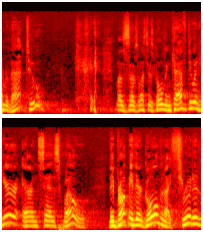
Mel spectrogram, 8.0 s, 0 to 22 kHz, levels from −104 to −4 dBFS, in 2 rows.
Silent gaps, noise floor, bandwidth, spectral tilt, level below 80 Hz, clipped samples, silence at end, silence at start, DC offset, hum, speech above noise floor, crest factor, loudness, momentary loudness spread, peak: none; -57 dBFS; 16 kHz; -5 dB/octave; -60 dBFS; under 0.1%; 0 s; 0 s; under 0.1%; none; 24 dB; 20 dB; -33 LUFS; 16 LU; -12 dBFS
